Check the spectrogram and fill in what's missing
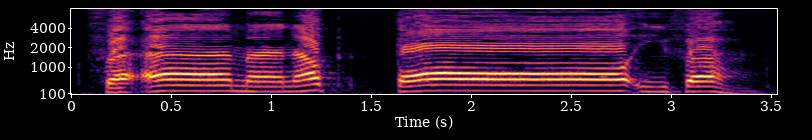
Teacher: وهي من مخرج الطاء، فإذا وصلنا كلمة آمنت مع كلمة طائفة نحول التاء إلى طاء ثم ندغم الطاء الأولى في الثانية · Term: إدغام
